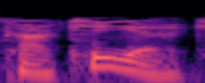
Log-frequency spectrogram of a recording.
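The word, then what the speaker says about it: kakia (κακία): Malice is a Greek word pronounced kakia, K-A-K-I-A, kakia.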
